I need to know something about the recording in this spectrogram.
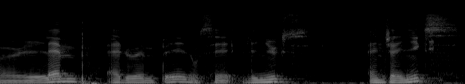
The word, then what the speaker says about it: Nginx: LEMP, donc c'est Linux, Nginx. Le E, c'est pour Engine, tu vois. Parce que Nginx, ça s'écrit Ouais, non, NGINX, c'est. mais ils ont mis le E.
